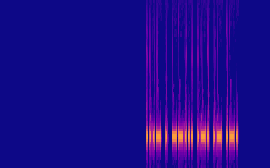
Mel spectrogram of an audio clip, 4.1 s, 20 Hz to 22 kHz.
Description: Morse code, heard as a keyed tone, about 50 wpm, 700 Hz. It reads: VE7RAR
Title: DXCC-100 Call Signs - 6 Characters - 50wpm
